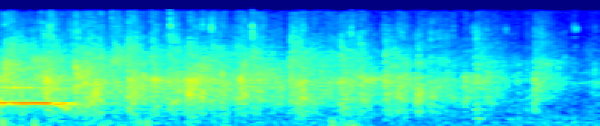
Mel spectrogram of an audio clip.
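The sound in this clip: An audience breaks into applause, a faint, dense patter of many hands that starts strongest and gradually tapers off.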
